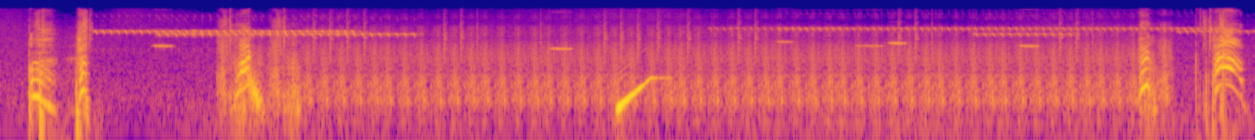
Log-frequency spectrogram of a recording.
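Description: Quick footsteps patter steadily across hard ground.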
